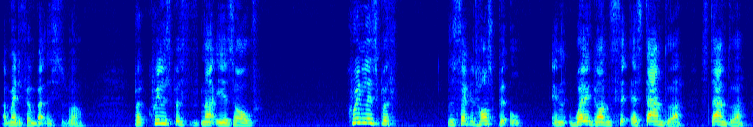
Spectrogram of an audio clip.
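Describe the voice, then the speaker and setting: This vlogger from England, in his late forties, has a fairly high-pitched voice with a darkish tone. He rambles at the camera, says the same things more than once, swears often and loses the thread.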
